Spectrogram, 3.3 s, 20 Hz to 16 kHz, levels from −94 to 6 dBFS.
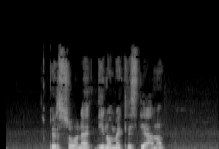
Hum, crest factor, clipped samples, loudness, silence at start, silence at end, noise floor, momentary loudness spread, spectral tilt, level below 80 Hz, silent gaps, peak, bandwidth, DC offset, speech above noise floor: none; 18 dB; under 0.1%; -26 LUFS; 0.75 s; 0.85 s; -60 dBFS; 10 LU; -6 dB/octave; -62 dBFS; none; -10 dBFS; 11.5 kHz; under 0.1%; 36 dB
